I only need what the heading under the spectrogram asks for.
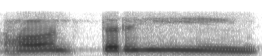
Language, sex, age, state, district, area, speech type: Marathi, male, 18-30, Maharashtra, Washim, rural, conversation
